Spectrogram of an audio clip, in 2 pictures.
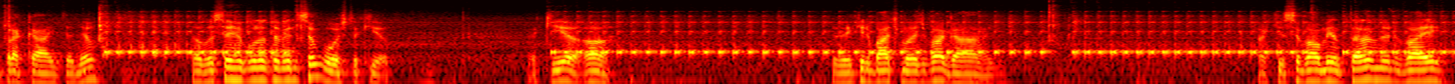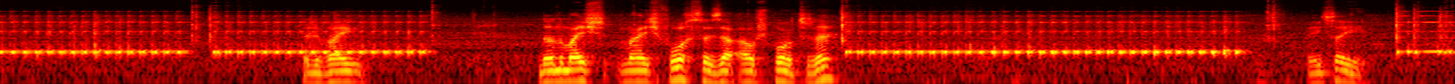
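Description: A Morse key sends a rapid, steady stream of high beeps.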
